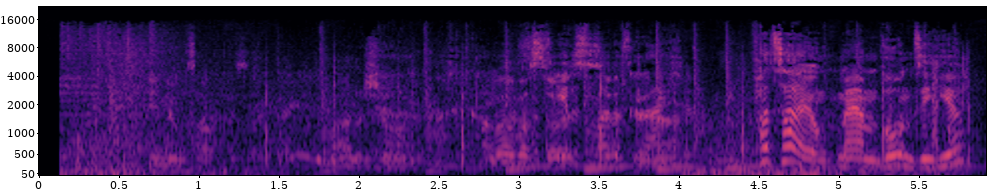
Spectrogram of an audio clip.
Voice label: Polizistin; Jessica Jones

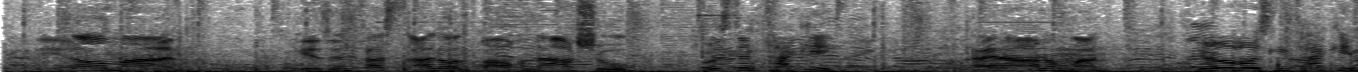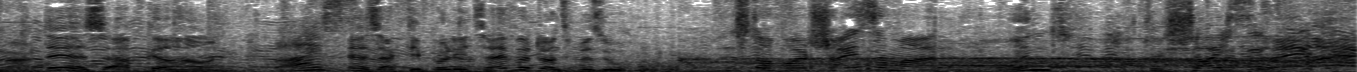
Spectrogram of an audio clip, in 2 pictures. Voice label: Junge Dealer; The Wire

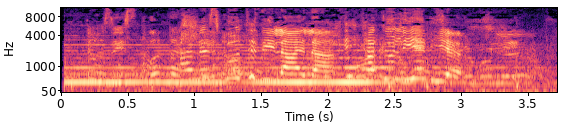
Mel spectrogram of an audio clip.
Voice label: Frau; The 100

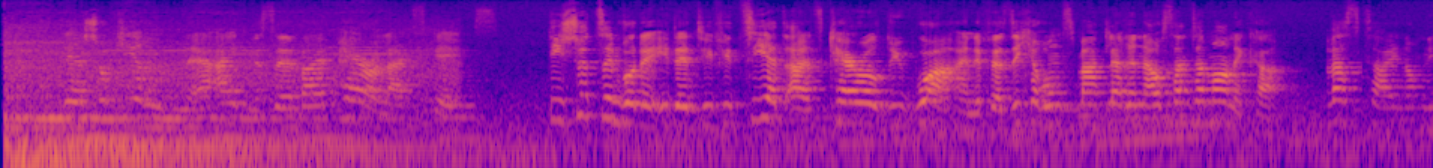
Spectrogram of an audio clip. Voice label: Nachrichtensprecherin; The Lincoln Lawyer

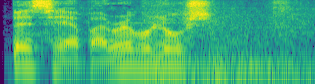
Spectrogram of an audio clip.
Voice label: Erzaehler; Revolution

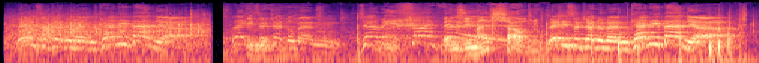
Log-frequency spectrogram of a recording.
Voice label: Ansager, Stimmproben; Seinfeld

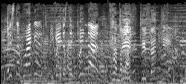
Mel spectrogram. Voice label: Reporterin Reporter; Mad City

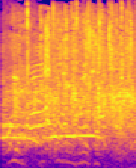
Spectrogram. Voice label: Mann Publikum; Die Nanny

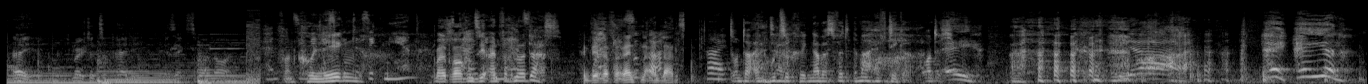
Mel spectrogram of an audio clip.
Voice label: Mann Fan F Schwester Hi Fans M; Shameless

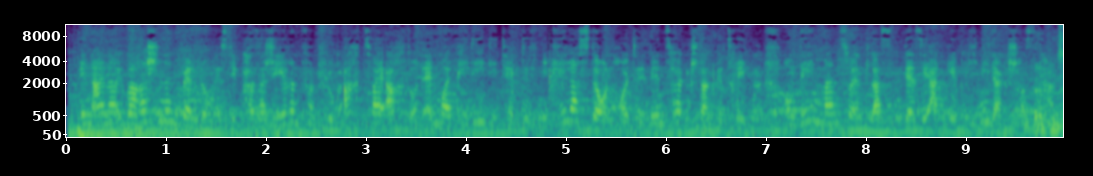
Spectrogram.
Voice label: Reporterin; Manifest

